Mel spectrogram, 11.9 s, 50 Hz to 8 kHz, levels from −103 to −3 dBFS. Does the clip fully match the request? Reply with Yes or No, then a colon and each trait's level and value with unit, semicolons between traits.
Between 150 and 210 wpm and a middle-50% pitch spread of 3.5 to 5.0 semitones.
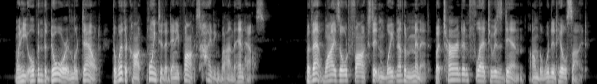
Yes: average, 190 wpm; average, 3.9 semitones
